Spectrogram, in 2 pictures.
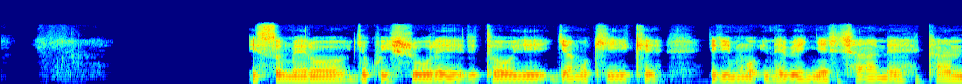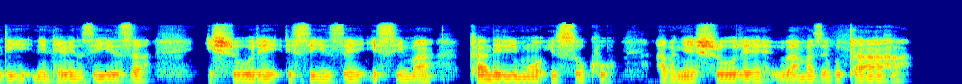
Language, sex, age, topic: Rundi, male, 50+, education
